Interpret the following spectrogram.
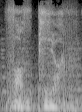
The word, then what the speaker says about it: Vampyr: responsibility for your actions Vampir there is the correct pronunciation fun way Vampir now the ACD review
